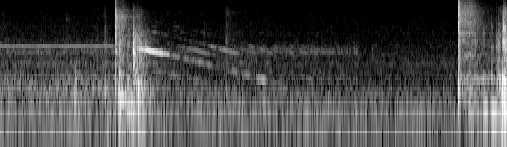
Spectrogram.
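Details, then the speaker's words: Polaroid USB Blu-ray optical drive: a thin steady high whine while the disc spins, then a click and falling pitch as it spins down; the noise is a deal breaker and the drive is being returned. "Just listen to that whine one last time before it goes back to Newegg."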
